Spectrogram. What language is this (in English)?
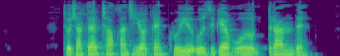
Uzbek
